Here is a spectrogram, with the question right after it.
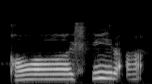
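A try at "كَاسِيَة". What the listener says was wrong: Enggak ada yang panjang. Enggak ada yang panjang. Enggak ada yang panjang. Kosia. Kosia.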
